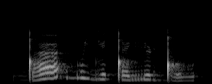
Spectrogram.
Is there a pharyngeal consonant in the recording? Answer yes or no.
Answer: no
